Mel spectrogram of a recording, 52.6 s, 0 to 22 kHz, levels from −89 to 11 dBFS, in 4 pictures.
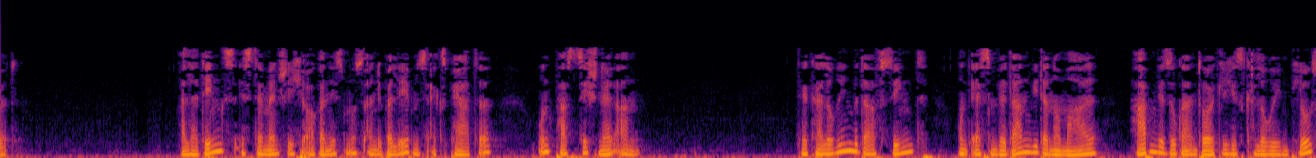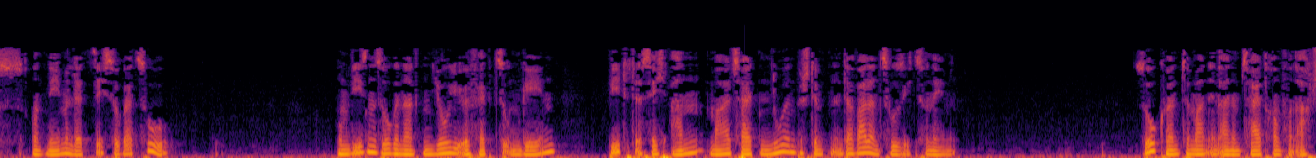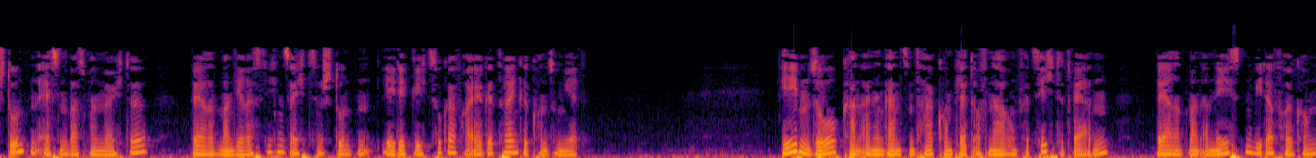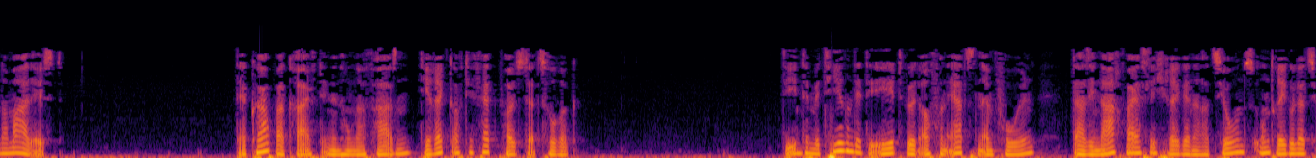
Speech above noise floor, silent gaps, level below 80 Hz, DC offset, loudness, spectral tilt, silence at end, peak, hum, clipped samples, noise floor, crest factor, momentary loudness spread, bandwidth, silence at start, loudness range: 27 dB; none; -26 dBFS; under 0.1%; -18 LUFS; -8 dB/octave; 0 s; 0 dBFS; none; under 0.1%; -43 dBFS; 18 dB; 7 LU; 6.4 kHz; 0 s; 5 LU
